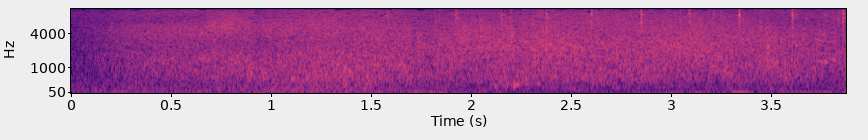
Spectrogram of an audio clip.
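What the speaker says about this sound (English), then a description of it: "Here, wind and wave eat away at the rock" Wind and waves along the rugged coastline of southern England make a steady broadband wash, with surf surging gently and wind rushing across the microphone, no voices.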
